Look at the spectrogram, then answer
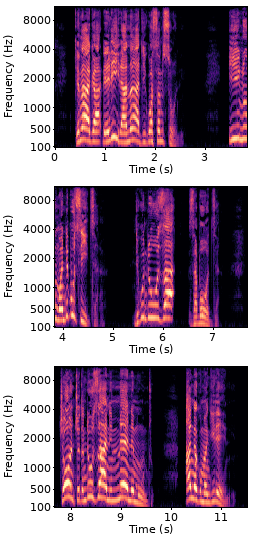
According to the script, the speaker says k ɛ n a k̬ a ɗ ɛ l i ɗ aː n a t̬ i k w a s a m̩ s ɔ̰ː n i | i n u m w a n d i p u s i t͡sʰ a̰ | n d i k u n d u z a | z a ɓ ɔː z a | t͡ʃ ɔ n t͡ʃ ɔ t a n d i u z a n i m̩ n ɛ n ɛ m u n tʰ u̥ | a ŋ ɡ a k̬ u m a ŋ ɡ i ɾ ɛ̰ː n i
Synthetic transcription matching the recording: k ɛ n a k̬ a ɗ ɛ l i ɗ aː n a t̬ i k w a s a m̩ s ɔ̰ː n i | i n u m w a n d i p u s i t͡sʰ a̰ | n d i k u n d u z a | z a ɓ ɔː d͡z a | t͡ʃ ɔ n t͡ʃ ɔ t a n d i u z a n i m̩ m ɛ n ɛ m u n tʰ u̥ | a ŋ ɡ a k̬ u m a ŋ ɡ i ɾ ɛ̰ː n i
